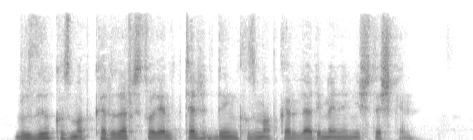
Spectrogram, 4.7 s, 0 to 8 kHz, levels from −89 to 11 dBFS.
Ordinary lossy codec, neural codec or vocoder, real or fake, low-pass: MP3, 48 kbps; codec, 16 kHz in and 24 kHz out, 0.6 kbps, FocalCodec, streaming, 2048 codes; fake; 7.2 kHz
